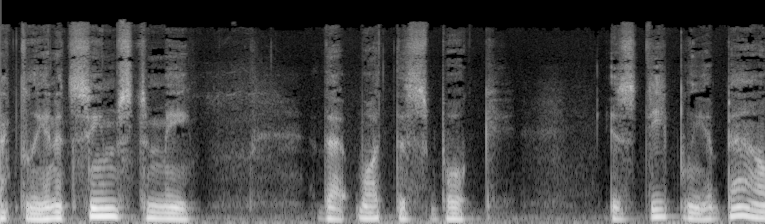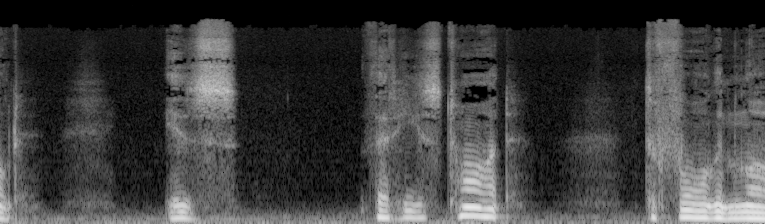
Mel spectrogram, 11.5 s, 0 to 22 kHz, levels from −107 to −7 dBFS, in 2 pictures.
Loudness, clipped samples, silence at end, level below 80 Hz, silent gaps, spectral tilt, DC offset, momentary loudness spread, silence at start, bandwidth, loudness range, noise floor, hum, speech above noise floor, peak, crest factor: -25 LUFS; under 0.1%; 0 s; -50 dBFS; none; -6.5 dB/octave; under 0.1%; 12 LU; 0 s; 15 kHz; 6 LU; -53 dBFS; none; 31 dB; -8 dBFS; 18 dB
